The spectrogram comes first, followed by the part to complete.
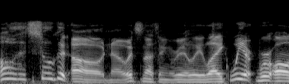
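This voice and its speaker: Lively intonation marks this fairly quick delivery. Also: man. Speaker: podcast co-host. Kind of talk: casual chat. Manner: loud.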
